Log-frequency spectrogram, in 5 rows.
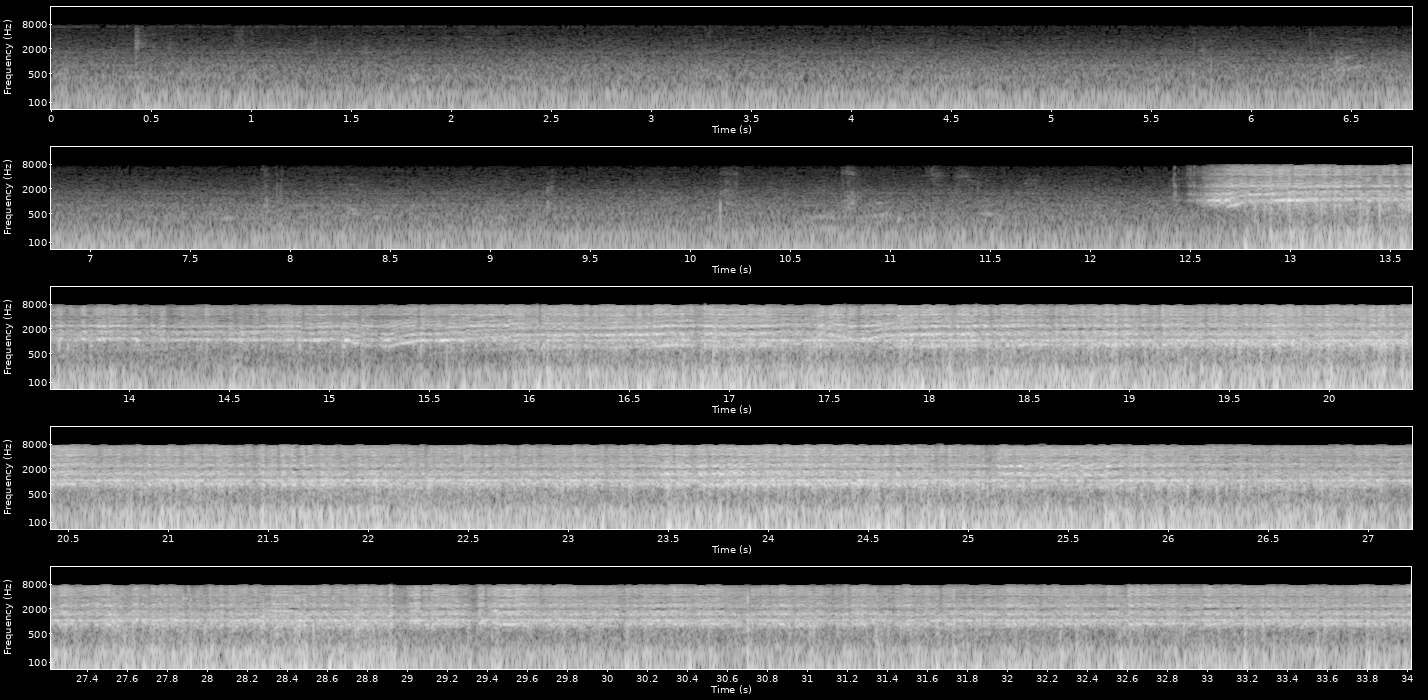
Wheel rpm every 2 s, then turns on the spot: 0, 0, 0, 0, 0, 0, 70, 140, 190, 220, 230, 230, 220, 230, 230, 240, 230.
none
